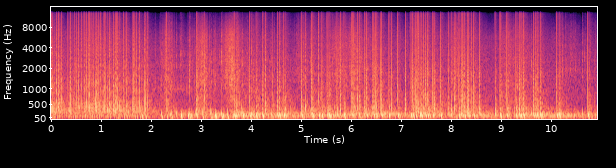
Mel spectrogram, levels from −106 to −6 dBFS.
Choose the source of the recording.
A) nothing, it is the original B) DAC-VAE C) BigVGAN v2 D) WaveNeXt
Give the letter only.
A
